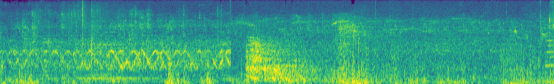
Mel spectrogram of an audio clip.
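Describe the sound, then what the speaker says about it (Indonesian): Ambulance sirens wail after explosions in Lebanon, a steady warbling tone that runs for a few seconds before being swallowed by louder broadband rumble and street noise from the damaged area. "Suara ledakan dan sirine ambulans bersahutan saat kerusakan terjadi di beberapa titik."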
